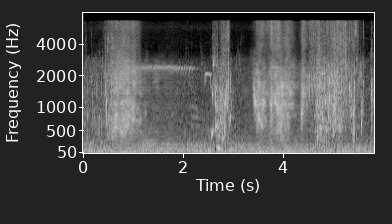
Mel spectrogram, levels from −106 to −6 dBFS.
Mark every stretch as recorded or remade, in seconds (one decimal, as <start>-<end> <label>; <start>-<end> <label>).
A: 0.0-0.6 recorded; 0.6-1.9 remade; 1.9-3.2 recorded; 3.2-4.5 remade; 4.5-5.8 recorded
